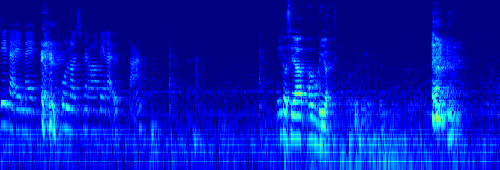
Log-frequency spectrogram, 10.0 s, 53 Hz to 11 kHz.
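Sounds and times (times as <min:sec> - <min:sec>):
faint room murmur: 0:00.0 - 0:10.0
loud cough: 0:00.8 - 0:01.3, 0:08.6 - 0:09.4.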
